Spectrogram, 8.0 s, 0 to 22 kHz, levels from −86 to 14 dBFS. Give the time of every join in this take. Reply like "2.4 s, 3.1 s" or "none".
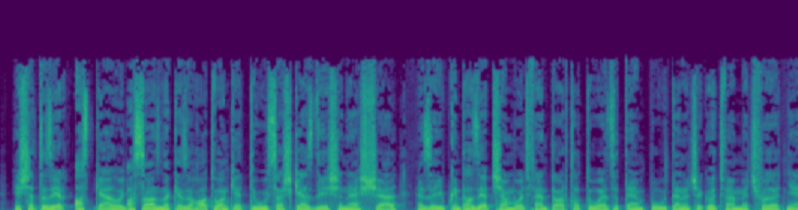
0.9 s, 1.2 s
